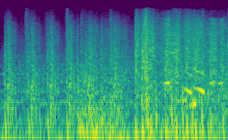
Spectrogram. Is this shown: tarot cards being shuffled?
no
